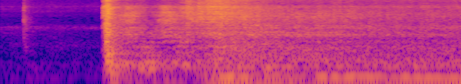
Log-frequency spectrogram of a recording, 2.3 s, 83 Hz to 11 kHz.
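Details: 1982 Ford Mustang GT with slow hot-start and no-restart problems, after finding an unconnected collapsed wiring connector: brief crank, then catches almost at once and settles into steady idle; starts easily.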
